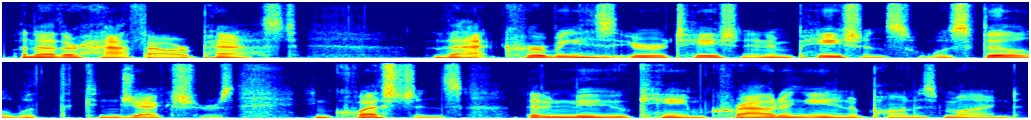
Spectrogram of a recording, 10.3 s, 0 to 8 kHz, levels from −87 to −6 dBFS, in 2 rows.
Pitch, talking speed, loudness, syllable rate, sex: 105 Hz, 145 wpm, -22 LUFS, 5.0 syllables/s, male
